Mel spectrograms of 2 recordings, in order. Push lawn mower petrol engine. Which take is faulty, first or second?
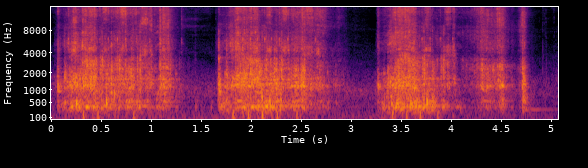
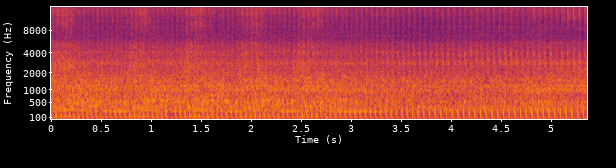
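first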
